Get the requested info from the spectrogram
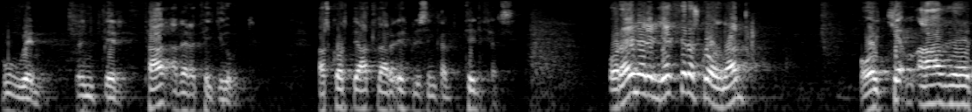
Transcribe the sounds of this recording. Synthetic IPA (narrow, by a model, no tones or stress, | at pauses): puːɪnʏnt̪ɪɾ̥θaða̰ðvɛːɾat̪ʰɛːcɪṵːt̪ | θaðskɔr̥t̪ɪat̪laɾʏhpliːsiŋkʰalt̪ʰɪlθɛsː | ɔɣreːjnaɾɛɾjɛxθɛɾaskɔːðʏnaɾ | ɔcʰɛmað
